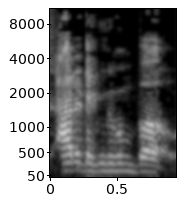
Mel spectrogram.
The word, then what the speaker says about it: Antetokounmpo: It can either be Poe or Beau at the end. But I go by the NBA's official pronunciation with Beau because I don't want to get fired anytime soon. So I do what they tell me to do, right? It's Antetokounmpo is what I would say at the end.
